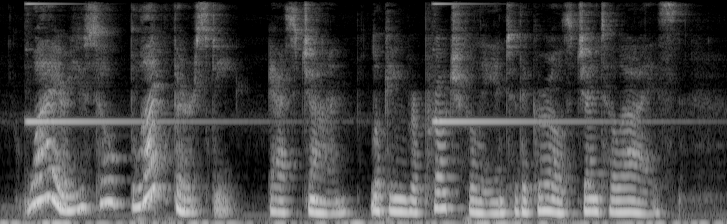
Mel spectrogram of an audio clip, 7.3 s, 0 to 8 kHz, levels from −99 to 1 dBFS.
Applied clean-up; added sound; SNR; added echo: none; Glockenspiel; 15 dB; reverberation time 0.4 s.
